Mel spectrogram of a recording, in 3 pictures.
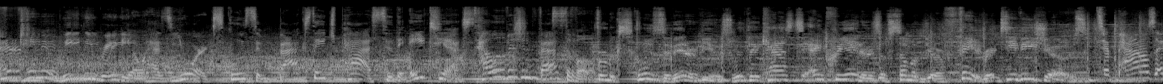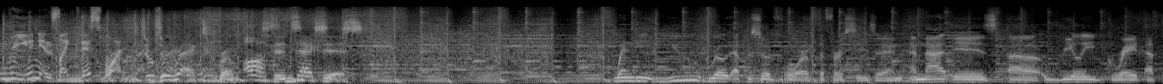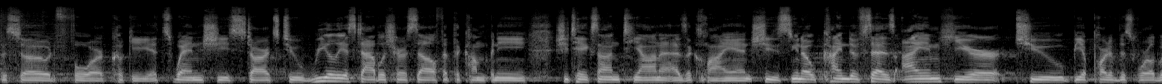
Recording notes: Recorded at ATX Television Fest in June 2015.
